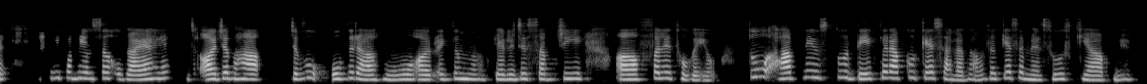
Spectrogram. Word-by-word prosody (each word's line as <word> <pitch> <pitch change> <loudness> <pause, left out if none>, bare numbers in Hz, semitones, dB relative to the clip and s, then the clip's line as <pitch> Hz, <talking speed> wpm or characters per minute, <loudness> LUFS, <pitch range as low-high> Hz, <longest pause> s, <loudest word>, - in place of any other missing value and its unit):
आपने 260 +3 -11
कभी 280 0 -1
ऐसा 275 +1 -2
उगाया 225 0 +3
है? 270 +3 -1 0.2
ज 230 - -13
और 235 +2 +8
जब 265 +1 0
हाँ 240 -2 +5 0.3
जब 250 -1 0
वो 300 - -5 0.2
उग 250 +2 +1
रहा 230 -3 +5
हो 225 +1 0
और 225 -1 +3
एकदम 240 0 0
कह 235 - +2
लीजिए 230 +2 0
सब्ज़ी 250 +1 -2 0.4
अ, 230 0 +8 0.2
फलित 285 -1 -1
हो 240 - 0
गई 200 -1 -4
हो 190 0 -9 0.3
तो 335 - -3
आपने 280 +3 +3
उसको 315 +1 -5
देखकर 255 +2 0
आपको 285 +2 +2
कैसा 280 -3 -1
लगा? 210 0 -4
मतलब 250 +4 -5
कैसा 290 -1 -2
महसूस 235 +2 -2
किया 215 -4 0
आपने? 210 +3 -5
250 Hz, 190 wpm, -23 LUFS, 230-275 Hz, 0.4 s, और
